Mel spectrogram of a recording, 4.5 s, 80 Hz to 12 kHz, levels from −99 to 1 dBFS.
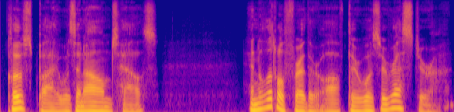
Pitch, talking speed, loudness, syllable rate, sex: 110 Hz, 185 wpm, -21 LUFS, 6.5 syllables/s, male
